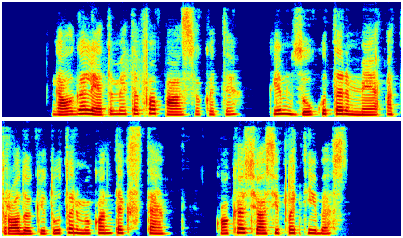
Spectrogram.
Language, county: Lithuanian, Alytus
